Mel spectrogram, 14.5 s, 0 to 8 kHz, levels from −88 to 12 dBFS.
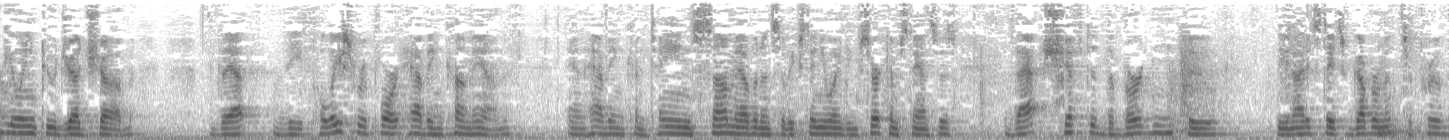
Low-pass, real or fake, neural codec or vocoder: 7.2 kHz; real; none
